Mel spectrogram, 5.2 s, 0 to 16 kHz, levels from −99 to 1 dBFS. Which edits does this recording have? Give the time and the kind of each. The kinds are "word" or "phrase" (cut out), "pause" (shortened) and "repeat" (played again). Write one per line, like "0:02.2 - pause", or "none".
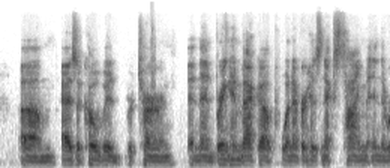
0:02.4 - pause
